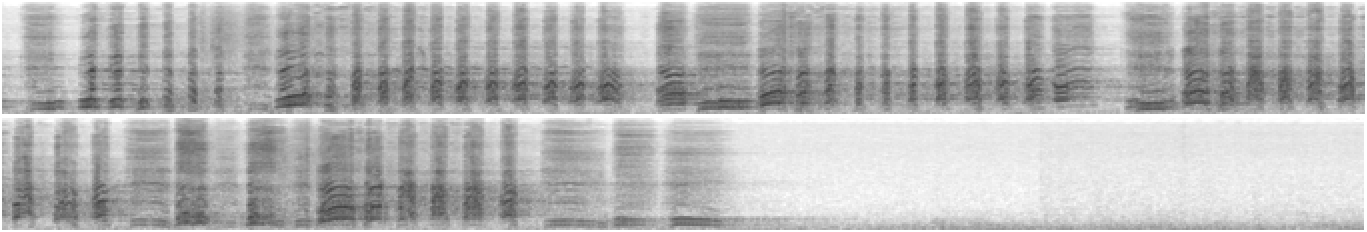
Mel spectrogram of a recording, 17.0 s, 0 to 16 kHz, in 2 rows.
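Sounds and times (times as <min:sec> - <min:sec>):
man laughing maniacally: 0:00.0 - 0:13.2.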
